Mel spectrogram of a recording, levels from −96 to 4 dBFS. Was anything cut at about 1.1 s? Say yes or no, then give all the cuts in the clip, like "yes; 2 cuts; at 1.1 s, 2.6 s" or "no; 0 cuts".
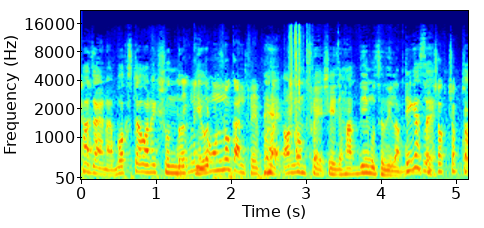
no; 2 cuts; at 2.8 s, 4.3 s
